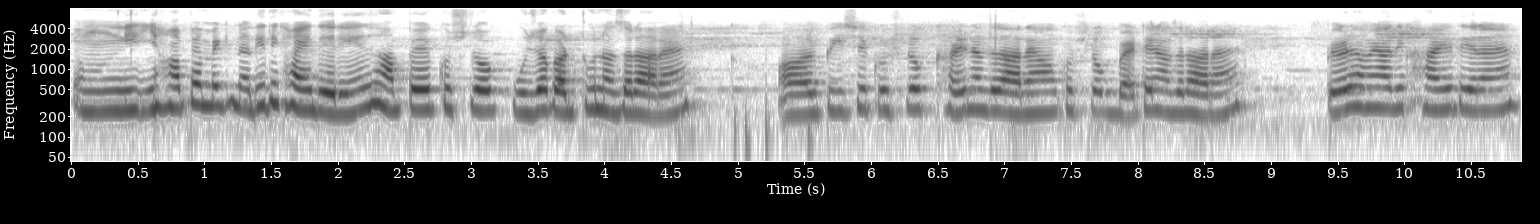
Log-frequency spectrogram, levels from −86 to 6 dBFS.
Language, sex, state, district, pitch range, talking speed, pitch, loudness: Hindi, female, Bihar, Bhagalpur, 230-265 Hz, 250 wpm, 250 Hz, -28 LUFS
